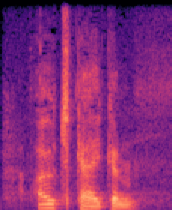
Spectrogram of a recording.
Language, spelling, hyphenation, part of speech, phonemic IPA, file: Dutch, uitkijken, uit‧kij‧ken, verb / noun, /ˈœy̯tˌkɛi̯.kə(n)/, Nl-uitkijken.ogg
- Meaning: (verb) 1. to watch (something) until the end 2. to look out, to watch out, to be vigilant 3. to look forward to; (noun) plural of uitkijk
